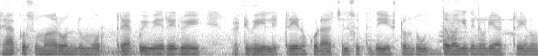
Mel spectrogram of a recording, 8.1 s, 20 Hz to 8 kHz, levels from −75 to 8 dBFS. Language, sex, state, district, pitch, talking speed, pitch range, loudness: Kannada, male, Karnataka, Bijapur, 105 Hz, 125 wpm, 105-110 Hz, -30 LUFS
